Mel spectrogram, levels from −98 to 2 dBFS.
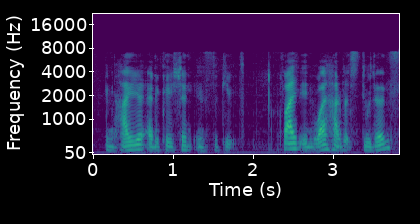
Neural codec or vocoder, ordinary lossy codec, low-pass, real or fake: codec, 44.1 kHz, 3.4 kbps, Pupu-Codec; none; 7.2 kHz; fake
